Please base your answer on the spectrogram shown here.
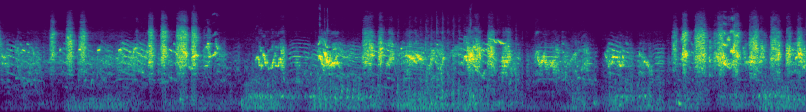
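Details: Several budgies feeding together give a dense, continuous chorus of high chirps and warbled chatter, with rhythmic ticking notes running through it.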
